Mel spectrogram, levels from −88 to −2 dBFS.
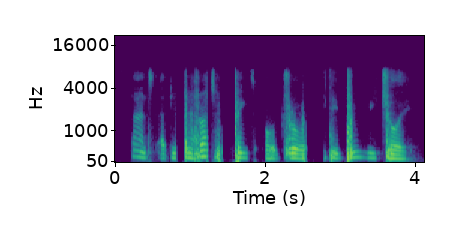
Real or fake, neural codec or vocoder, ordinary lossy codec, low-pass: fake; codec, 16 kHz, 0.9 kbps, LongCat-Audio-Codec; none; none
